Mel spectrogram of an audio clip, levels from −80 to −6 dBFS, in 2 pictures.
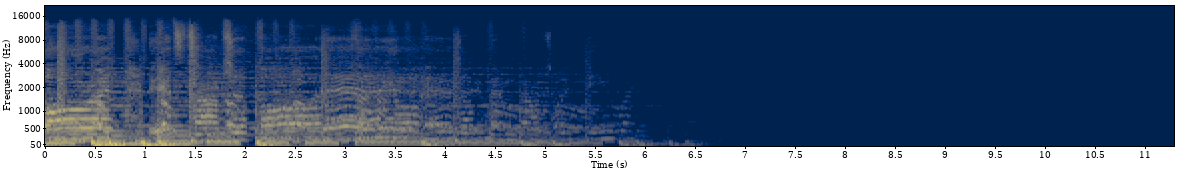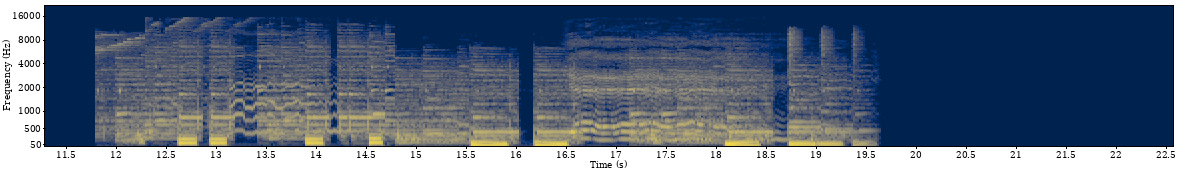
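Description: Audio read two samples at a time (double speed) from 12.27 s to 14.77 s: the reader took each pair of samples as a single frame, as if the data held two channels or wider samples. The sound races at 2.0 times speed, an octave higher.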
